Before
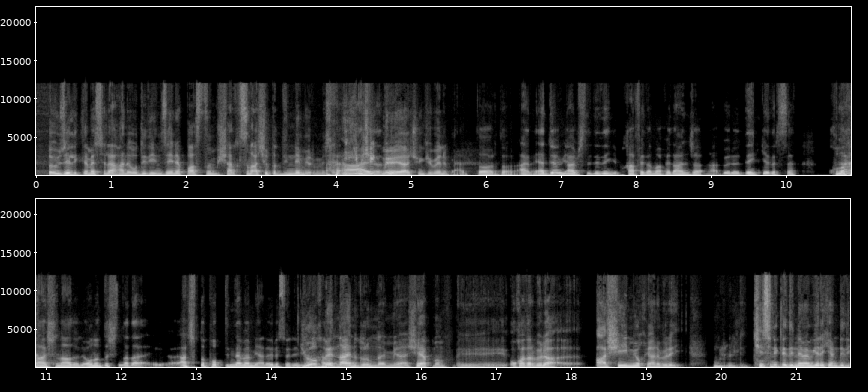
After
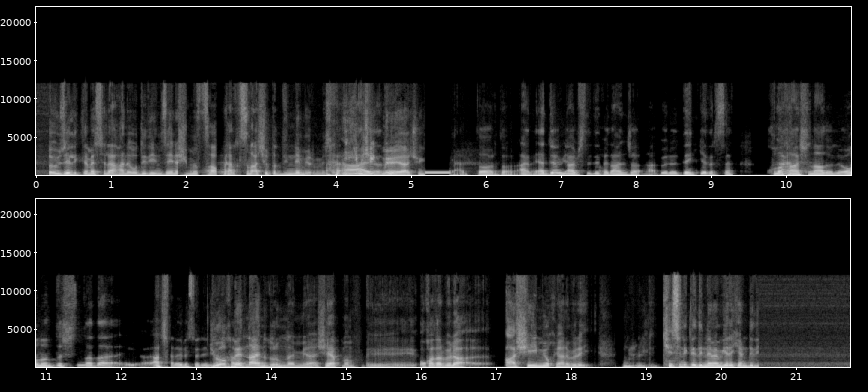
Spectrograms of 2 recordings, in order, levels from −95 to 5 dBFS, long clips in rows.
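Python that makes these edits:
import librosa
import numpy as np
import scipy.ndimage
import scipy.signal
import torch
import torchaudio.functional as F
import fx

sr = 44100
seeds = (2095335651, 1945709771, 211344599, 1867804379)

y = fx.edit(x, sr, fx.reverse_span(start_s=1.9, length_s=0.65),
    fx.bleep(start_s=5.19, length_s=0.34, hz=403.0, db=-20.0),
    fx.cut(start_s=7.52, length_s=0.83),
    fx.stretch_span(start_s=11.41, length_s=0.94, factor=1.5),
    fx.cut(start_s=13.03, length_s=0.85), tone=tone)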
